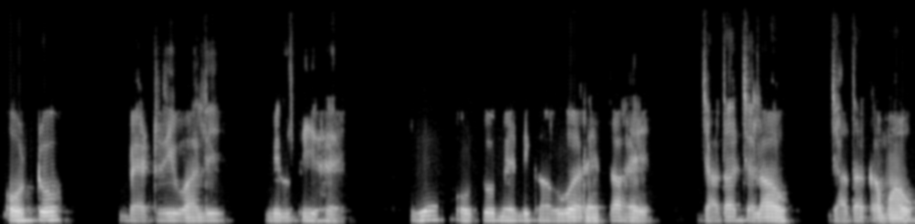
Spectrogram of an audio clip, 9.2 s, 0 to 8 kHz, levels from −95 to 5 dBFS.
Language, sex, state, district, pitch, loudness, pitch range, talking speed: Hindi, male, Bihar, Lakhisarai, 130 Hz, -18 LUFS, 125-135 Hz, 105 wpm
